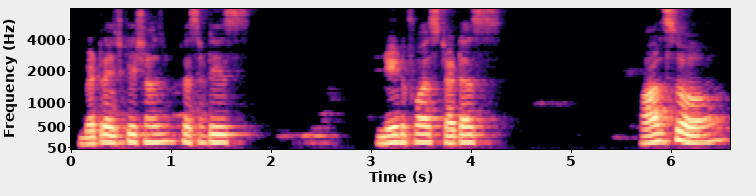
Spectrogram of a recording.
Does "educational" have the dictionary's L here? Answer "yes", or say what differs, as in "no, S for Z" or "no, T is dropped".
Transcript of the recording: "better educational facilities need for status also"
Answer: no, N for L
